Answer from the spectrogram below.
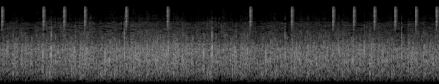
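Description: Steady applause for the president from many hands, a dense continuous patter of clapping with sharp individual claps standing out at a moderate, even level throughout, with no voices.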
